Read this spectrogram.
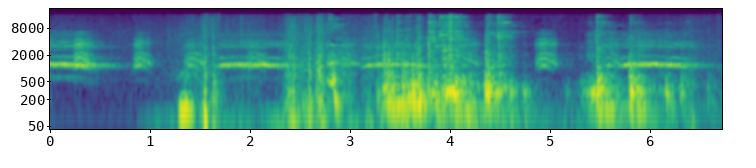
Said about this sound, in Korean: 깍깍 하고 까마귀 소리에 얼른 일어나 문을 열었다. 바깥은 아직 아주 어둡지 않았다. 또 깍깍 하는 소리에 쳐다보니 지나가면서 오는 소리가 아니라 바로 그 전나무 삭정이 가지에 시커먼 세 마리가 웅크리고 앉아 그러는 것이었다. 아, 까마귀.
